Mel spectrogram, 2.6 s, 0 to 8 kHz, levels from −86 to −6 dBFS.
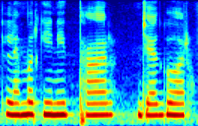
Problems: constant background noise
